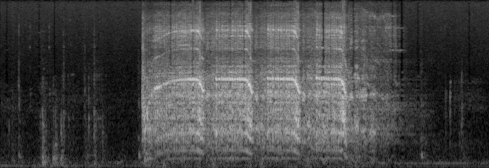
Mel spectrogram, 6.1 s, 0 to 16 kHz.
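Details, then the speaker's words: 2004 Honda Pilot with misfire and code 1399, compression test cranking: steady starter whine with even compression pulses for about three seconds; compression sounds healthy and balanced. "Okay, it's like 195, 200. Okay. Jim. Yeah. That was 210 also."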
